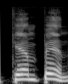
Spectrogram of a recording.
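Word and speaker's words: campaign: T next next कैंपेन यहां पे जी silent है कैंपेन देखिए बार-बार वर्ड मिल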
